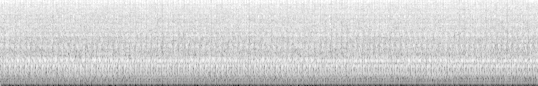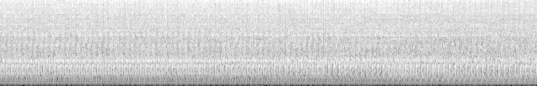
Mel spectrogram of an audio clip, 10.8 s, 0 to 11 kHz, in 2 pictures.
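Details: Yard-sale Murray 42" Wide Body mower engine, choke now closing after a broken plastic nub hitting the air cleaner box was found. Idle speed set near stall and mixture screw turned in until rough. Steady, fairly fast, slightly uneven idle; rough idle during carburetor adjustment.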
